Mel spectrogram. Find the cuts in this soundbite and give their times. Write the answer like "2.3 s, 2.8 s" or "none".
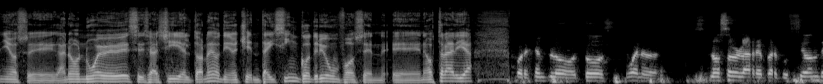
5.1 s, 6.3 s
